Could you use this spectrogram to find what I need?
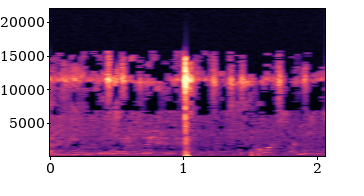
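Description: A ball is kicked with a sharp thud.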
